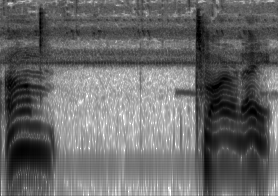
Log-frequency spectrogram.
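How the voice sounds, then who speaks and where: A man's voice: mid-range voice, slow pace, a little hiss or hum. Casual man playing a tabletop game. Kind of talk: casual game chat in character.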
